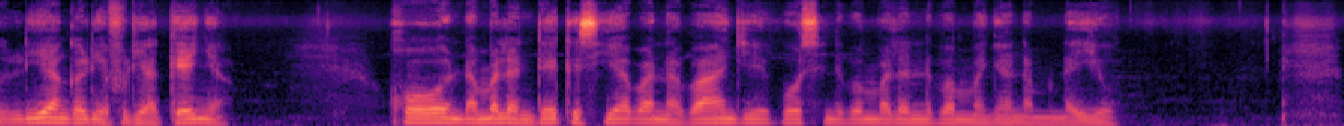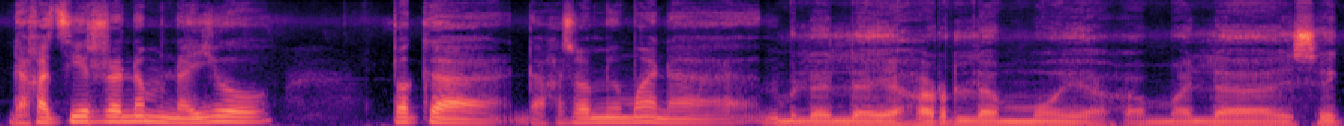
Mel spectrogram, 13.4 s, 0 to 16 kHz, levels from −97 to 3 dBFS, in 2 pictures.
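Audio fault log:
10.61–13.44 s, wrong sample rate: the speech suddenly slows to two-thirds speed and drops about 7 semitones, low and dragging. Playback runs slower than recording with no conversion, so pitch and tempo fall together, which fits 48 kHz audio played at 32 kHz.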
